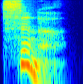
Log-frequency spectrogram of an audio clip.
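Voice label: "sinner", British English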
